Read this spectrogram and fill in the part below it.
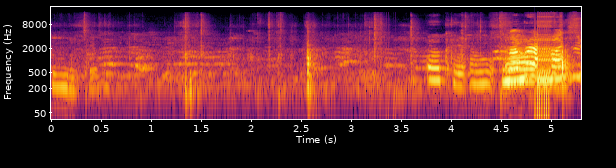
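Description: Plastic rustles and crinkles in hands.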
